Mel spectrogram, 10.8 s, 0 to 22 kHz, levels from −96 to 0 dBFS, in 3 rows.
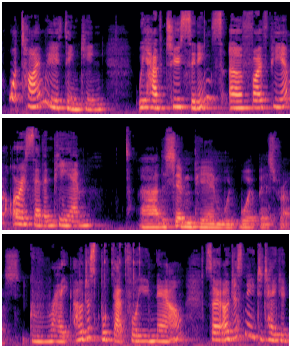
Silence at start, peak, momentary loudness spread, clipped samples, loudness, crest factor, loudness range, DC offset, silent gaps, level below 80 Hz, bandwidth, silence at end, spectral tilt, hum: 0.1 s; -6 dBFS; 12 LU; under 0.1%; -25 LUFS; 20 dB; 4 LU; under 0.1%; none; -54 dBFS; 15.5 kHz; 0 s; -4.5 dB/octave; none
